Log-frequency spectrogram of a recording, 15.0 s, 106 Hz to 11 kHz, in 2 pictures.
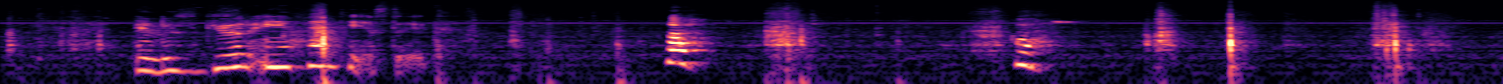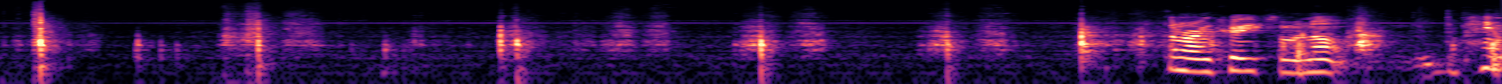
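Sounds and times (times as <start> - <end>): knife chopping on cutting board: 1.4 - 15.0.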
